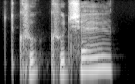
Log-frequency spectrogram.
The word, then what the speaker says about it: Chuchel: Wikipedia sagt übrigens, dass es Chuchel, Kuchel ausgesprochen wird. Kuchel, glaube ich.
